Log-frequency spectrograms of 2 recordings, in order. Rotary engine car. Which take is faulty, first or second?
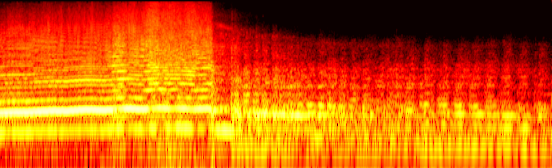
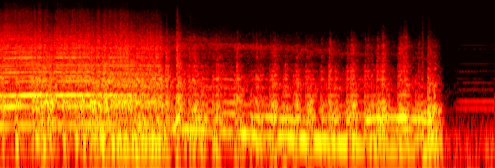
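second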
